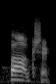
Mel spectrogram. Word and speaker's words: Berkshire: silent Norwich Berwick subuk ER is pronounced R Berkshire Clark and will Hertfordshire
